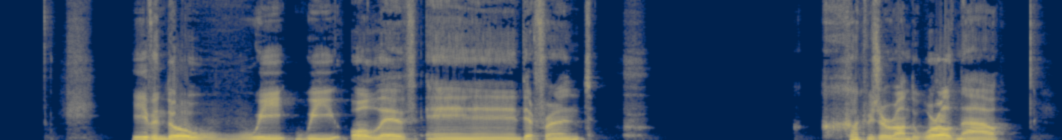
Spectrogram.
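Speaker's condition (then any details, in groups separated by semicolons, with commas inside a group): Stuttering; childhood stutter, neurological, speech therapists in Lebanon until teens, psychologist at 16-17, UK breathing technique; still stutters, milder than before, controlled with learned breathing technique; only affects speaking, long avoided speaking, severe social anxiety; repeated words, prolonged sounds, blocks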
